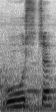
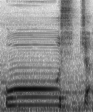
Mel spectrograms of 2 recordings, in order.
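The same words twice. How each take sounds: First: The u vowel is held about twice as long. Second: The u vowel is drawn out extra long. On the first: "ये दीर्घ उकार हो गया" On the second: "ये प्लुत उकार हो गया"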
